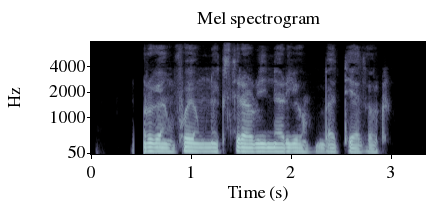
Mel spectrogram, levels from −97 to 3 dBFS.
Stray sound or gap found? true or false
true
